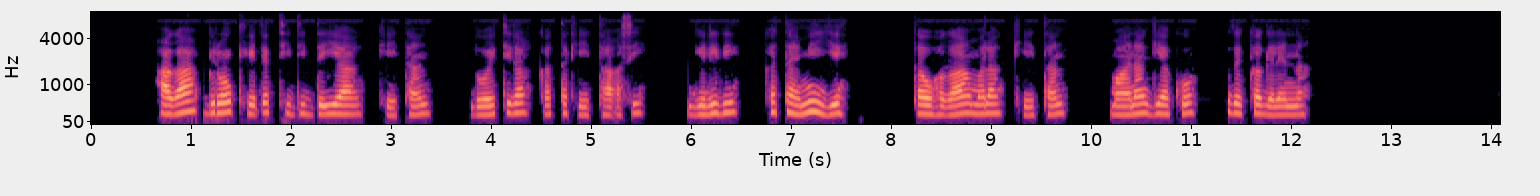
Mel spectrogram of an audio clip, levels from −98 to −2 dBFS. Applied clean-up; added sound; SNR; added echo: none; none; none; none.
